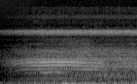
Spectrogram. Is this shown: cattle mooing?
yes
